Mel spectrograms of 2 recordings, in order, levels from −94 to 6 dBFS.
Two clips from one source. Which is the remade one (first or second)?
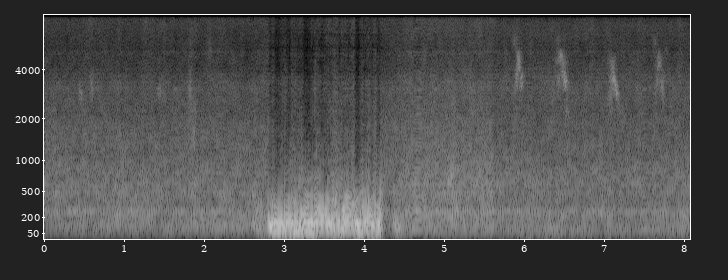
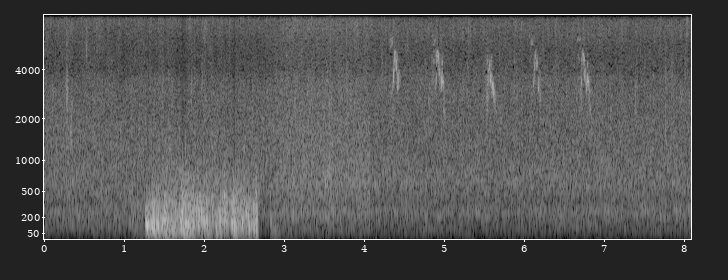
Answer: first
